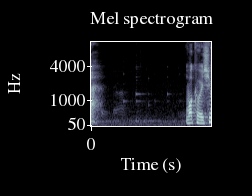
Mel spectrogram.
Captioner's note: phone chimes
